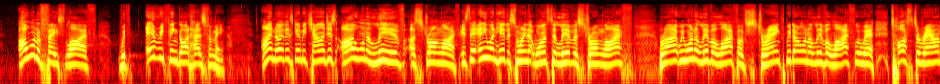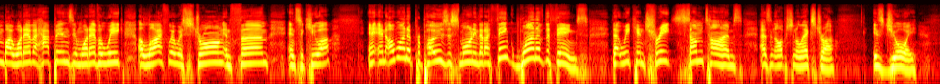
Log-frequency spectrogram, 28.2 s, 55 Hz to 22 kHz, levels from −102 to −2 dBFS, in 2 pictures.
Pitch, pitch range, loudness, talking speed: 255 Hz, 225-280 Hz, -19 LUFS, 195 wpm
